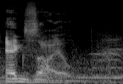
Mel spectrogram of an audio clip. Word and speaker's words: XZR: So, it's probably XZR, but it's it's obviously pronounced exit exile because that's what's written on the letters.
